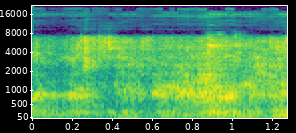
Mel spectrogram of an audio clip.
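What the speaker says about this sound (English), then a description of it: "If you hear the zombie growling" A low, rough growl with whimpering, dog-like edges, standing in for a zombie during a tabletop role-playing game session, close and fairly loud for a brief moment.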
